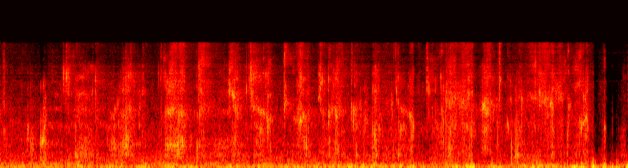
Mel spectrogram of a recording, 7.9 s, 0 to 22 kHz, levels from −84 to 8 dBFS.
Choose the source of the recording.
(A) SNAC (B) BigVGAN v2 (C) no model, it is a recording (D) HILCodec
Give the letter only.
D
